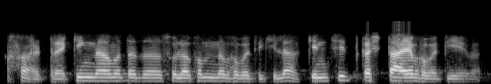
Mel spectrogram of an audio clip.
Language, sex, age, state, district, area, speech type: Sanskrit, male, 18-30, Maharashtra, Nagpur, urban, conversation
